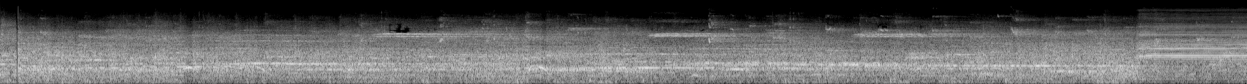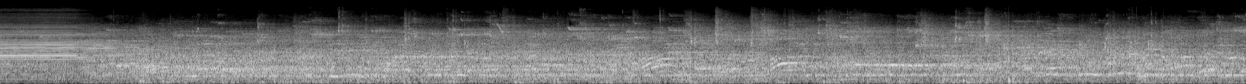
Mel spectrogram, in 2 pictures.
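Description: Basketball game in a large gym: a ball bouncing on the hardwood floor, short high sneaker squeaks, and voices echoing around the hall. About halfway through, a buzzer sounds for about two seconds.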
